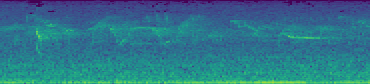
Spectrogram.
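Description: Japanese grosbeak giving clear, fluting whistles that slide up and down in a short varied phrase, over a steady low rumble of background hum.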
